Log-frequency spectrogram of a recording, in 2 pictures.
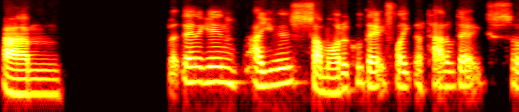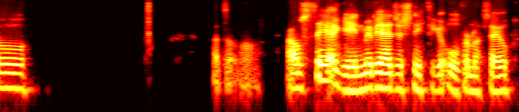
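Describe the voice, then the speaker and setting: Man, casual tarot streamer, self-deprecating banter, mid pitch, dry and muffled home audio. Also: normal speed, pauses often, no room sound. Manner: chatty, self-mocking, reads out viewer comments. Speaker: tarot reader and livestream host. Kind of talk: casual live-stream chat.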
